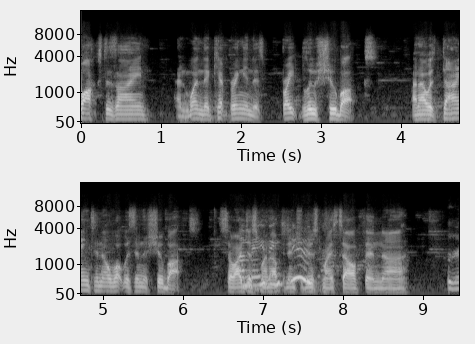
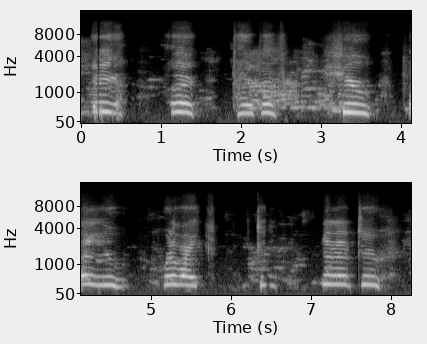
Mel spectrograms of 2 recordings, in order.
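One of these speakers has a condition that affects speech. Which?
The second: cerebral palsy.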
